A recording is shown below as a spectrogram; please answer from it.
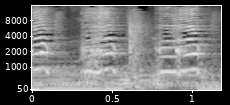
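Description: An Ayam Ketawa, the Indonesian laughing chicken breed, crows loudly and close by in a rapid, rolling burst of harmonic calls with a brief break midway, and no other sounds intrude.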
